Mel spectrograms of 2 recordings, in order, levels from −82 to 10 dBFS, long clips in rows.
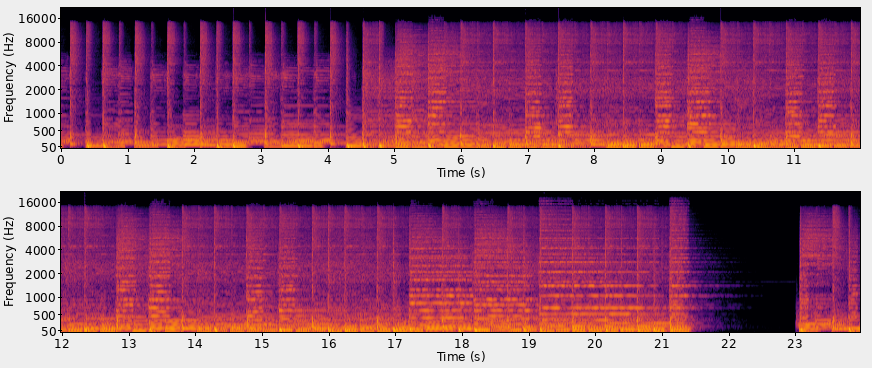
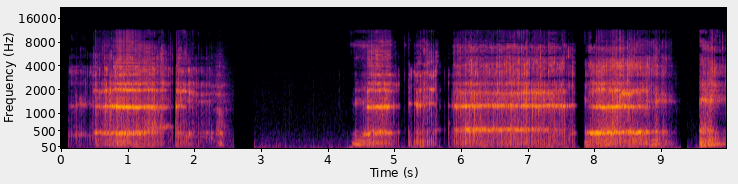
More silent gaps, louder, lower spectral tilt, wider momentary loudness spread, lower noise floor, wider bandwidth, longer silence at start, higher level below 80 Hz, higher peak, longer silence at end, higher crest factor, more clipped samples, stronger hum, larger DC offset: second, none vs 2.61-2.89 s, 9.32-9.38 s; about the same, -16 LUFS vs -15 LUFS; first, -5 dB/octave vs -3 dB/octave; second, 4 LU vs 20 LU; first, -73 dBFS vs -55 dBFS; first, 17.5 kHz vs 12 kHz; second, 0 s vs 0.15 s; first, -20 dBFS vs -44 dBFS; about the same, 0 dBFS vs 0 dBFS; about the same, 0 s vs 0 s; about the same, 14 dB vs 18 dB; neither; neither; neither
